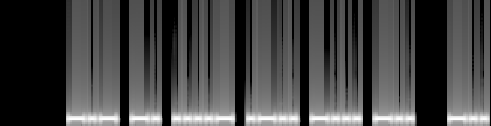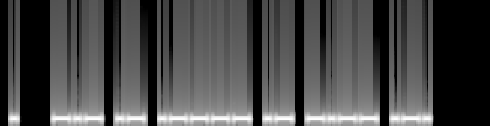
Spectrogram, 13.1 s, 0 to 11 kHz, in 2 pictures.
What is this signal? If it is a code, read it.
Morse code, heard as a keyed tone, about 17 wpm, 700 Hz. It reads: KN4LBD DE KA1AYR
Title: USA Callsign DE Callsign - 6 Characters - 17wpm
